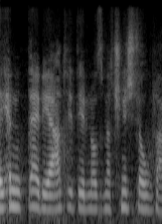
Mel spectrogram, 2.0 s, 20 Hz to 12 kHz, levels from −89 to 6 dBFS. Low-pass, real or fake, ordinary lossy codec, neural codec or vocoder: 10.8 kHz; fake; AAC, 48 kbps; codec, 16 kHz in and 24 kHz out, 0.6 kbps, FocalCodec, streaming, 4096 codes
